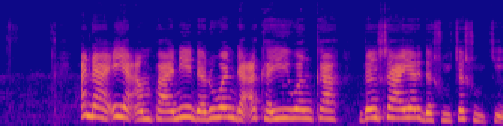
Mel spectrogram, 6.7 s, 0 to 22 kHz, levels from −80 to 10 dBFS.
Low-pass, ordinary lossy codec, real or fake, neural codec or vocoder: 19.8 kHz; none; real; none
